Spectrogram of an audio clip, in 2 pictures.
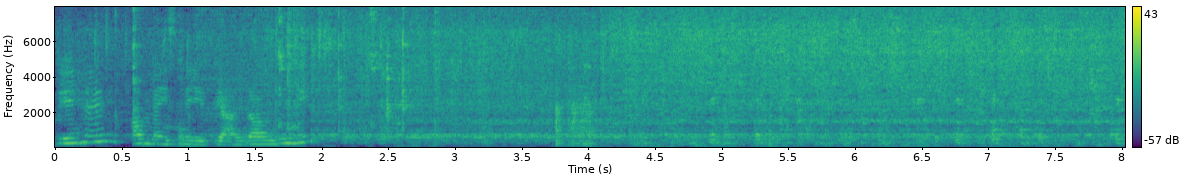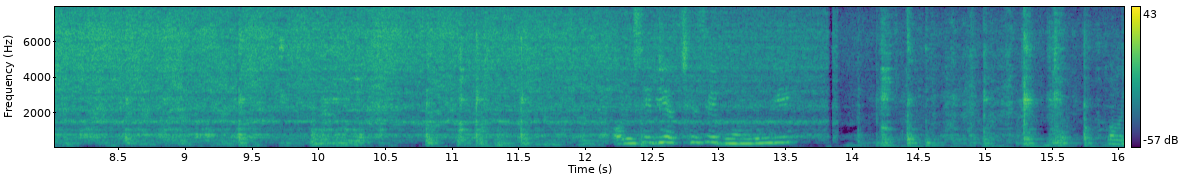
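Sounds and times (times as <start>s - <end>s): paste sizzling in hot oil: 0.0s - 16.0s.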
